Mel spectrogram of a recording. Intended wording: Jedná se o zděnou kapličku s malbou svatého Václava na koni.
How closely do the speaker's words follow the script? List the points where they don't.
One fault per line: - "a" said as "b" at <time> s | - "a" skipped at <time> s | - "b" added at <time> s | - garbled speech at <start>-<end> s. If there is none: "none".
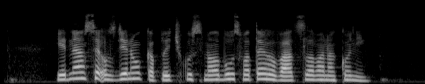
none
